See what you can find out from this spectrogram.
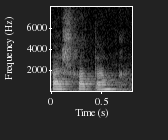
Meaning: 1. work, labor 2. work, operation, functioning 3. result of work 4. job, employment, occupation 5. work; (scientific) paper
- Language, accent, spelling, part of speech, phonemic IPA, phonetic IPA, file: Armenian, Eastern Armenian, աշխատանք, noun, /ɑʃχɑˈtɑnkʰ/, [ɑʃχɑtɑ́ŋkʰ], Hy-աշխատանք.ogg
